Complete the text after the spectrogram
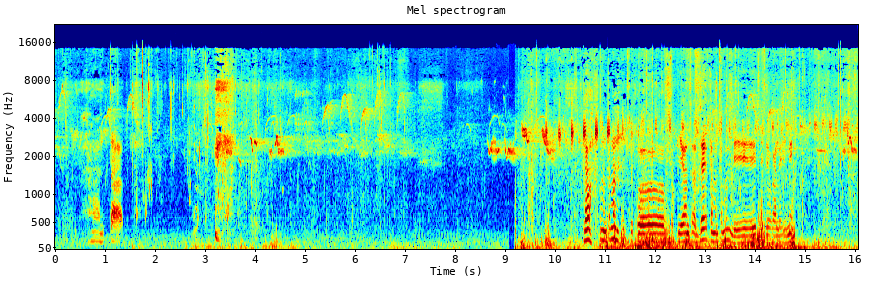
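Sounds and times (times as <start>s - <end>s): small birds chirping: 0.0s - 16.0s
wind rumble on microphone: 2.6s - 7.4s, 8.0s - 16.0s
microphone handling noise: 9.2s - 16.0s.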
